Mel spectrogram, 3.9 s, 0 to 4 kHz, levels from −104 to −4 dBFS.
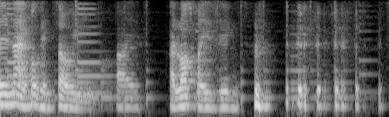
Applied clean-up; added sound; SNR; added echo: neural mask model RNNoise.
